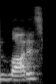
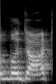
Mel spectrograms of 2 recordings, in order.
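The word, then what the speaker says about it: Laudate: rosary groups together doing you can download the lotte app no ladate i always pronounce it wrong cause i pronounced it wrong for so long but i'll show it to you the ladate app and you can do the liturgy of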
